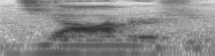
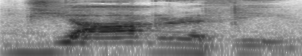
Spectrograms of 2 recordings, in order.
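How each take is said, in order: First: Said in the usual way. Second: Geography said slowly, ji-AH-gruh-fee, louder; slow model pronunciation. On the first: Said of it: "English model word, second take". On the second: Shown as a demonstration. Teacher modelling English Geography slowly for students to copy. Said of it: "English model word, first take".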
